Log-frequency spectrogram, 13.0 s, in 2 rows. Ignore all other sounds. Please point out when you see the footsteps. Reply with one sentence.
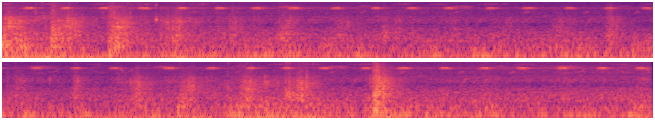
The footsteps can be heard from 0.0 to 10.4 s.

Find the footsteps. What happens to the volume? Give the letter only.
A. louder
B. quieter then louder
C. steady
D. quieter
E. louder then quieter
B.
